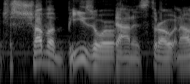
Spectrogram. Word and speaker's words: bezoar: He says Bijouar. So even the movies changed it. Like, Yeah. I don't know why. I don't know why they went with Bezoar later, because they even say bourgeois in the first movie. So that means Bezoar was a book change first. Yeah. And to be fair, I'd rather say Bezoar. It's so much easier than bourgeois.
